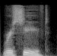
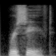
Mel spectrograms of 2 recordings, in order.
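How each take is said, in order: Both takes have the same delivery.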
